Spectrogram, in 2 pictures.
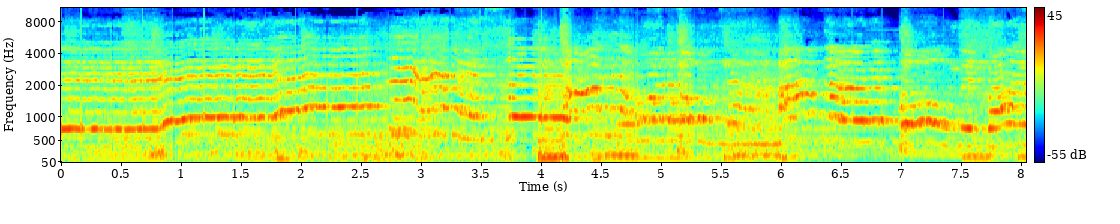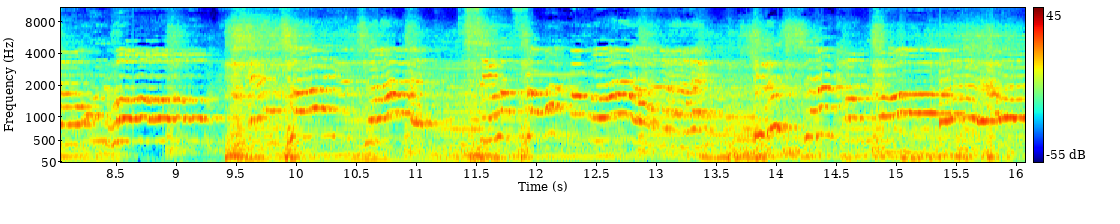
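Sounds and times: instrumental accompaniment: 0:00.0 - 0:16.0
woman singing into a microphone: 0:00.0 - 0:16.0.

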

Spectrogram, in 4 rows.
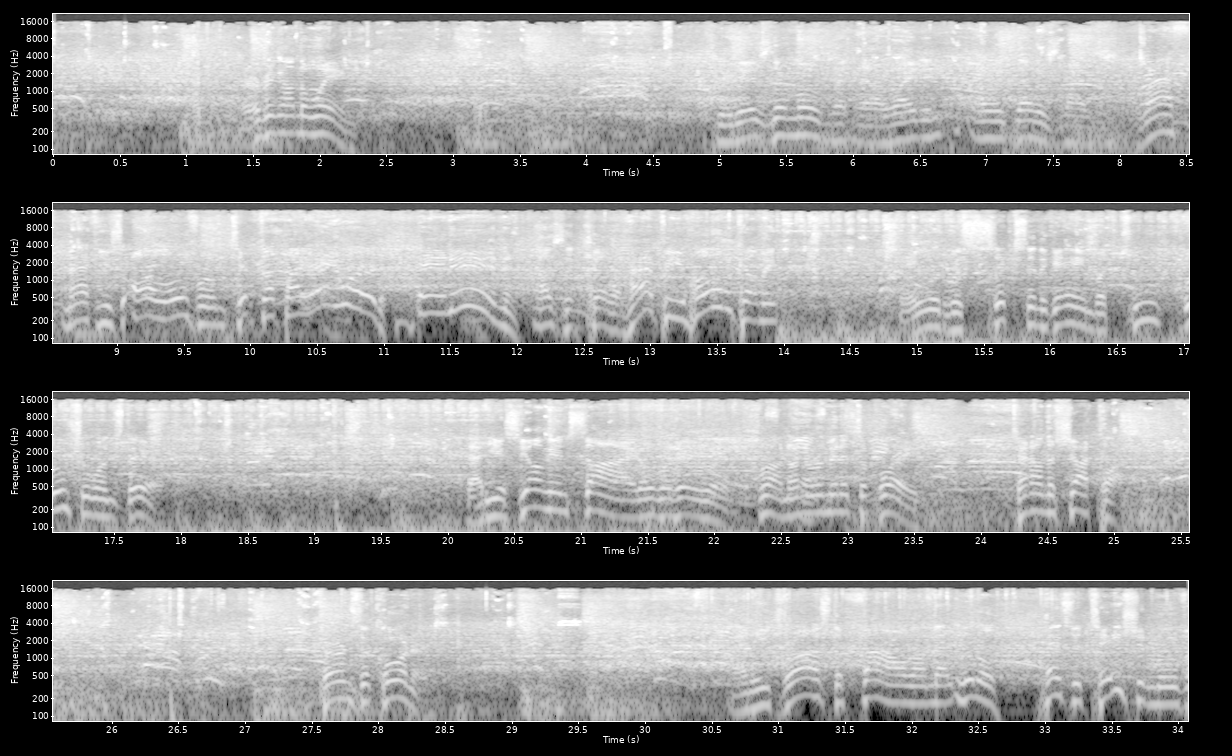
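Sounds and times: arena crowd noise: 0:00.0 - 0:34.0.

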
